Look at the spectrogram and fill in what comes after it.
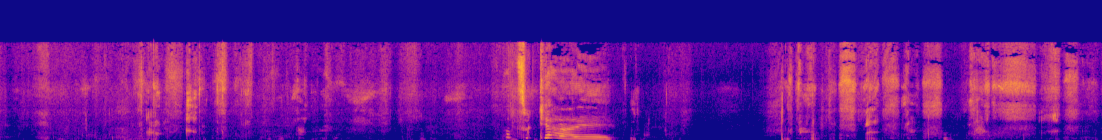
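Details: Tecla, a pregnant dog, being cuddled indoors; a single bent, falling whine of about one second with stacked harmonics, set among soft rustling, clicking and quiet human speech in a small room.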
